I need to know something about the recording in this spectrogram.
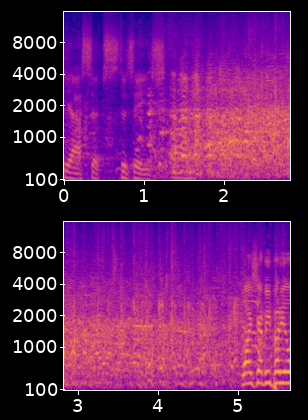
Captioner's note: audience laughing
